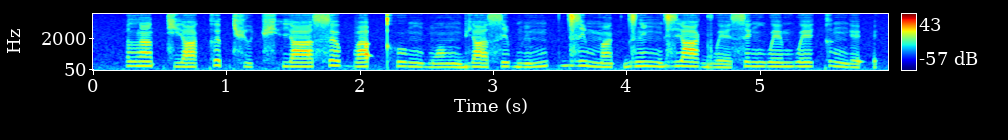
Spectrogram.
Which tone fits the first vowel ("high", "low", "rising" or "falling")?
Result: high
